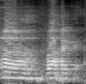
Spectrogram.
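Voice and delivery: put-on drunk bragging quote. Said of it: "Is that what someone said?".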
